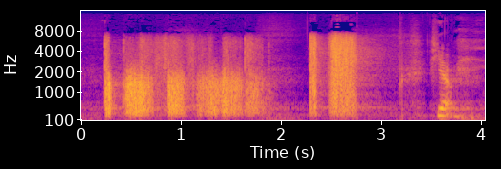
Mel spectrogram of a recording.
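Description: Cochlear-implant simulation of a spoken sentence, processed through very few channels, so the voice turns into hissing, noise-like syllables that are hard to understand. One phrase plays in the first half, and a short burst of hiss follows.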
